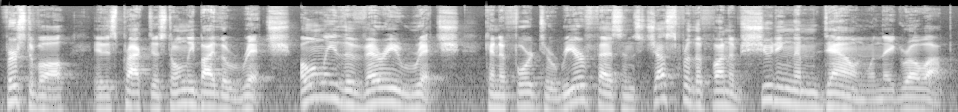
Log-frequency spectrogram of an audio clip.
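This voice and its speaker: A roguish, enthusiastic storybook father, read out by a man. He tells his tales with emphatic relish, in a bright voice that moves animatedly up and down. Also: medium pitch, animated, a little slow, few pauses. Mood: scornful, explaining.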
